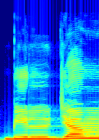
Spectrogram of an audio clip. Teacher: membunyikan hukum iqlab ini ada dua pendapat ulama yang pertama adalah dengan cara merapatkan bibir tapi yang Rapat ini tidak menekannya jadi lunak rapatnya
